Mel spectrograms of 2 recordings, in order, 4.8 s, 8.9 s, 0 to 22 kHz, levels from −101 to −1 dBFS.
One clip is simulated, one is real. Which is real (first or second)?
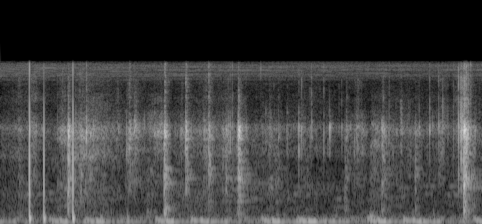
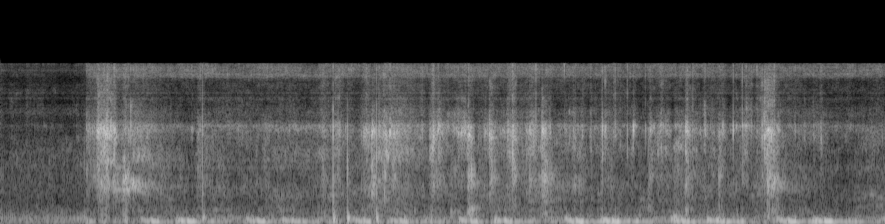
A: first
